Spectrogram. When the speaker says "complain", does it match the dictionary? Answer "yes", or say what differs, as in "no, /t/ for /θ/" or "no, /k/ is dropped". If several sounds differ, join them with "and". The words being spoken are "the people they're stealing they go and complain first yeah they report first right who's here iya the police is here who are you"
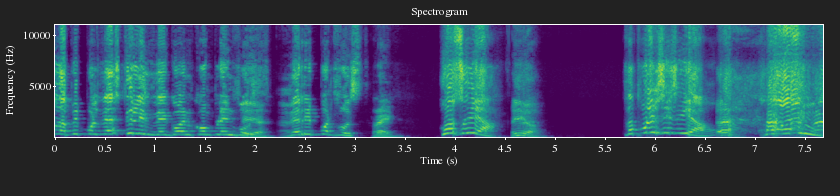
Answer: yes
